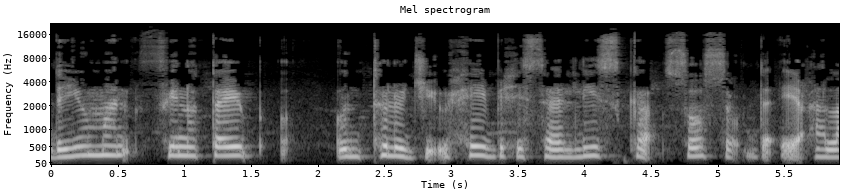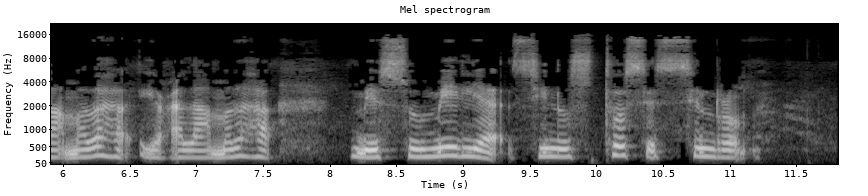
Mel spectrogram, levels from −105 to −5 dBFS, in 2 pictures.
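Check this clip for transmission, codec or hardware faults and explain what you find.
Nothing faulty turns up anywhere in this speech recording.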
